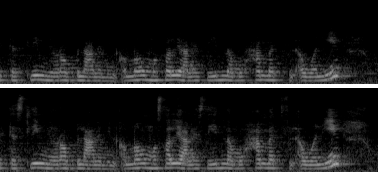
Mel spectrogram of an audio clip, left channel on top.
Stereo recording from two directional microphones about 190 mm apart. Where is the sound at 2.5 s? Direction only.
20° right (ahead or behind).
